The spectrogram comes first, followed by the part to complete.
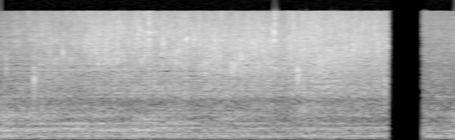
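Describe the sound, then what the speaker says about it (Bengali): Taro pieces fry with turmeric and salt in a pan, giving a steady, loud, close sizzle that runs almost without a break and then cuts out briefly at the end. "এখন আবারও কিছুক্ষণ ভেজে নেব।"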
